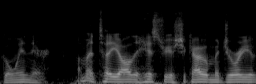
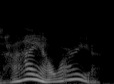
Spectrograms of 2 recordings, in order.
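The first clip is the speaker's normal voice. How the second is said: put-on high ghostly girl voice; 7 semitones higher than usual. Retelling what a group heard in the basement: imitating a ghost girl's voice. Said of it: "You'll hear that girl's voice".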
